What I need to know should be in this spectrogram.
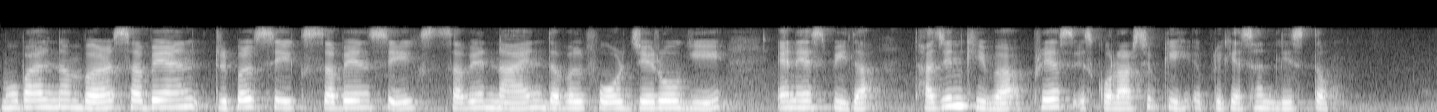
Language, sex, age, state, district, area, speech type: Manipuri, female, 45-60, Manipur, Imphal West, urban, read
